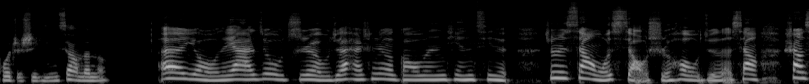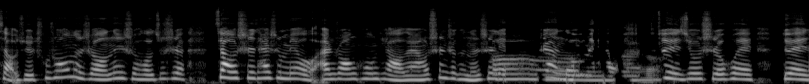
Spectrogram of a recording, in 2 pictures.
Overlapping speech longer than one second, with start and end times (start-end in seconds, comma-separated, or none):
13.0-14.8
